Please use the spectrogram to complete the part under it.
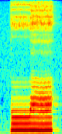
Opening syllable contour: low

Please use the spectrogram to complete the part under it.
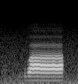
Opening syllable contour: high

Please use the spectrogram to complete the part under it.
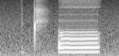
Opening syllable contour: high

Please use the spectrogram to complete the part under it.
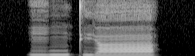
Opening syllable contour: high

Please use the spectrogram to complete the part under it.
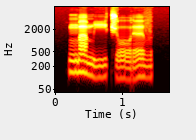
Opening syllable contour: falling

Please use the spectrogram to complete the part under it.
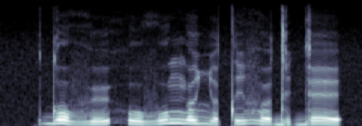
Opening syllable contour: falling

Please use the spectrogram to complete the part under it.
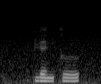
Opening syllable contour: low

